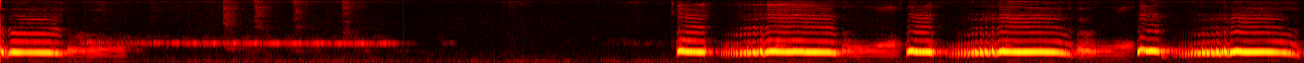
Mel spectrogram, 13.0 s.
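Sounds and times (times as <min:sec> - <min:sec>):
dove cooing: 0:00.0 - 0:04.0, 0:06.8 - 0:13.0.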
